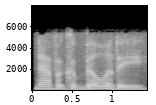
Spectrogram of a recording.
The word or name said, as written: navigability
